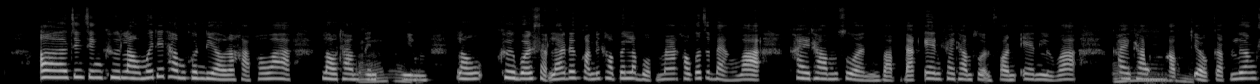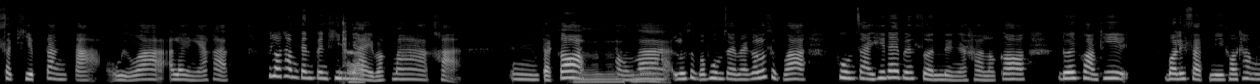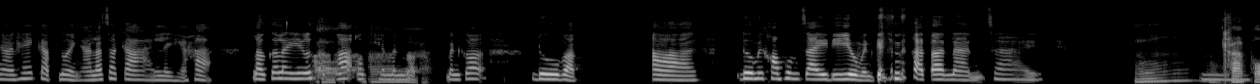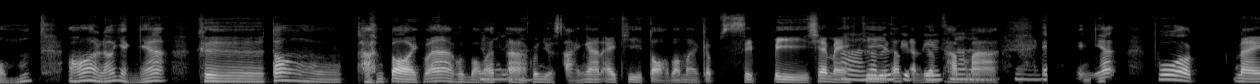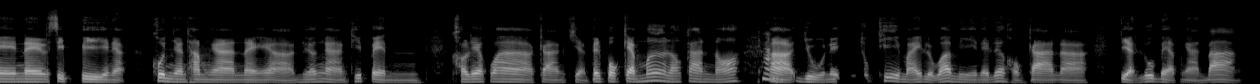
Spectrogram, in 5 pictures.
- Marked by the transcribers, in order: in English: "Backend"; in English: "Frontend"; laughing while speaking: "กันอะนะคะ"; laughing while speaking: "ถาม"
- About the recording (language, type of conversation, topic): Thai, podcast, คุณมีเหตุการณ์บังเอิญอะไรที่เปลี่ยนชีวิตของคุณไปตลอดกาลไหม?
- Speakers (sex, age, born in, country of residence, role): female, 40-44, Thailand, Malta, guest; male, 25-29, Thailand, Thailand, host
